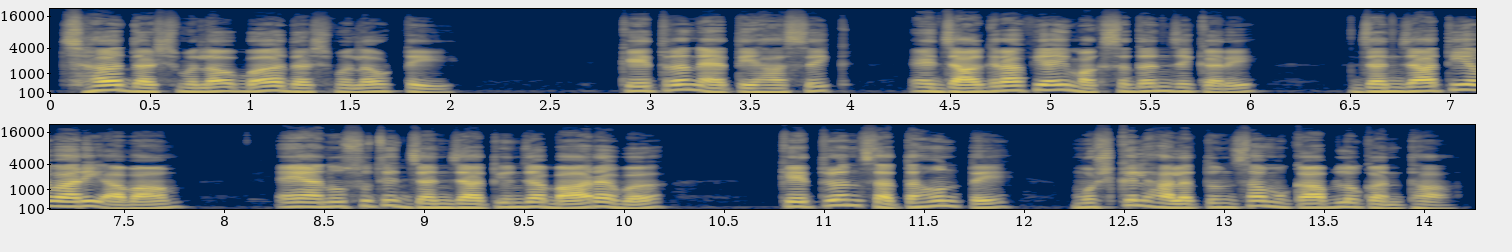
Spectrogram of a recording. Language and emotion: Sindhi, neutral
